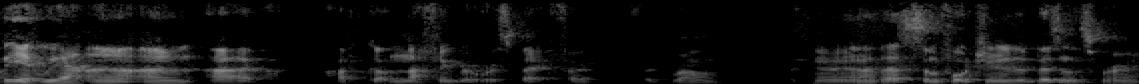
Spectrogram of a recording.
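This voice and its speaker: Using an English accent, a man talks at a very fast pace with a medium pitch, lively intonation, vocal fry and big swings in loudness. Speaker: football club co-owner. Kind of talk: podcast interview. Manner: halting.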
